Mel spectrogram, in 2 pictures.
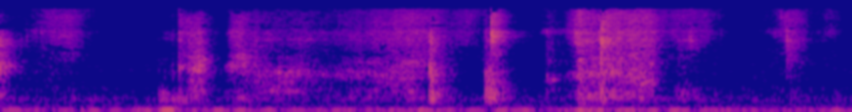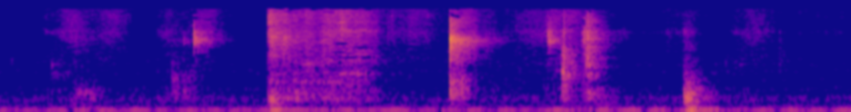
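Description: A metal spoon scraping and clinking against a stainless steel mixing bowl while working thick chocolate cookie dough, in irregular strokes, with a few louder scrapes about five to eight seconds in. A faint steady hum lies underneath.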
